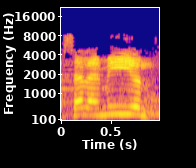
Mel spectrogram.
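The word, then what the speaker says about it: سَلَمي: قال الخطأ سلمي، الخطأ سلمي. قل س إله إلا الله. أتعجب كيف ينطقها، يعني كيف يعتاد الخطأ صاحبه. سلمي سلمي سلمي. قال في النسب إلى بني سلمة، الصواب ماذا؟ سلمي سلمي. لماذا بفتح اللام؟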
